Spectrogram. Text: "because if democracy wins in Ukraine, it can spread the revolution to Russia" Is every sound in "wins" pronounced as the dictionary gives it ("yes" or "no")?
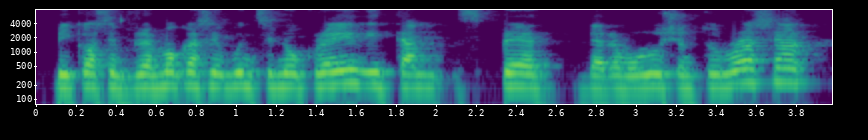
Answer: no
